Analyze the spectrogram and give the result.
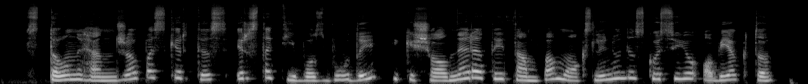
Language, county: Lithuanian, Šiauliai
